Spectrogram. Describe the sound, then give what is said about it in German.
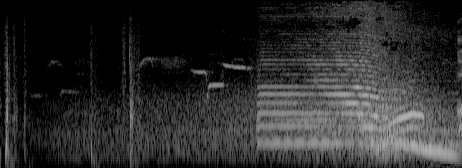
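A car roars up fast and speeds past on a road, its engine whine dropping sharply in pitch as it goes by. A few short bird chirps sound faintly before it arrives. “Müssen die so rasen?”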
